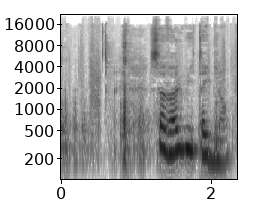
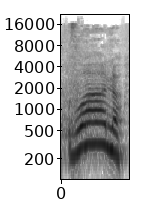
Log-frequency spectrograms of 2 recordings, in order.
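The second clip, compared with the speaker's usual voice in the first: "Voilà" louder and higher, the last vowel stretched; loud drawn-out voilà; 4 semitones higher, 6 dB louder than usual. Real, not acted.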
